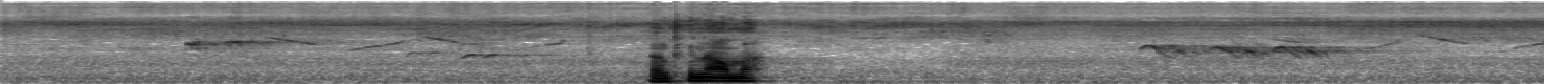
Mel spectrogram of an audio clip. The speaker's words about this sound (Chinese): 所以今天节目的最后，我想打开窗，请大家听一听外面的鸟儿的鸣叫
